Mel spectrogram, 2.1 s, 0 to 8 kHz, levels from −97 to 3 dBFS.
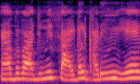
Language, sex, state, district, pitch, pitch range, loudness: Hindi, male, Bihar, Gopalganj, 200 Hz, 190-220 Hz, -21 LUFS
